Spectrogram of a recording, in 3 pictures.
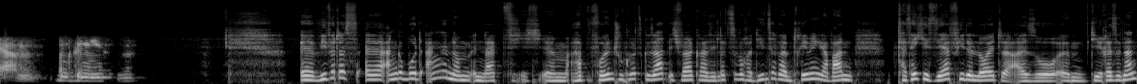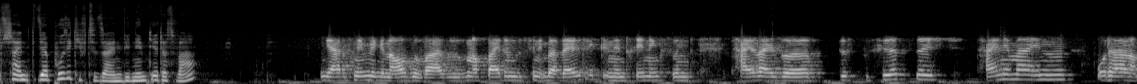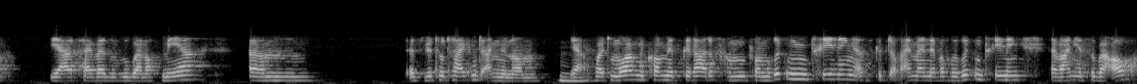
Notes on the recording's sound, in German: Jetzt hier am Telefon.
